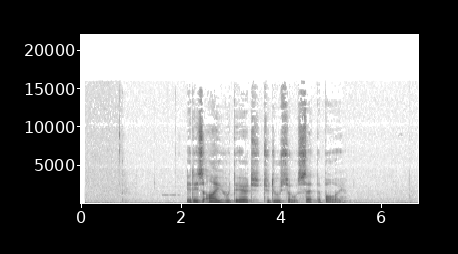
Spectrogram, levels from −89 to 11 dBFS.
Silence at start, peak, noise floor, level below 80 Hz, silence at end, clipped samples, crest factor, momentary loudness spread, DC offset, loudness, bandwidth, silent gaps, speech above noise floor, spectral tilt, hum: 0.1 s; -10 dBFS; -55 dBFS; -52 dBFS; 0 s; under 0.1%; 22 dB; 24 LU; under 0.1%; -29 LUFS; 16 kHz; none; 26 dB; -4.5 dB/octave; none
